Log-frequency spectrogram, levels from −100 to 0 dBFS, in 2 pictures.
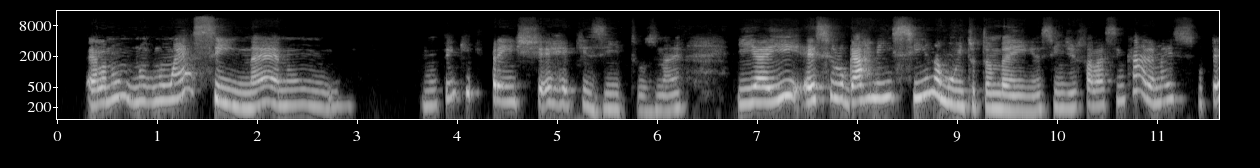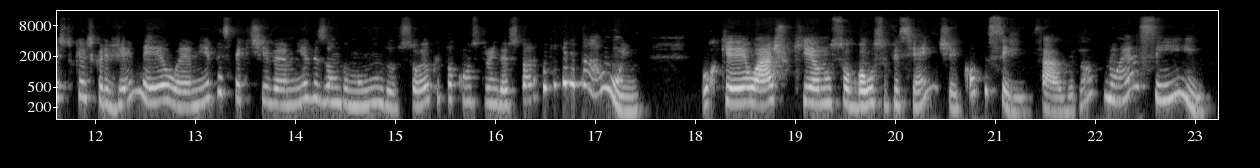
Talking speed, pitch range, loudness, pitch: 195 wpm, 210-295 Hz, -30 LUFS, 250 Hz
